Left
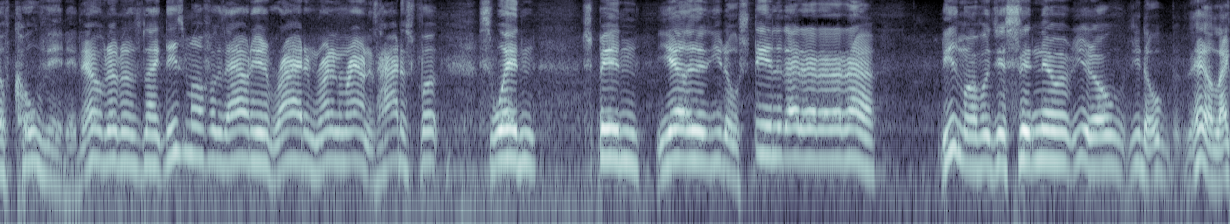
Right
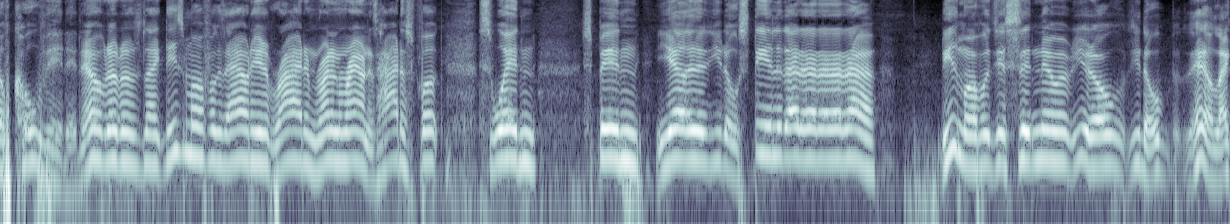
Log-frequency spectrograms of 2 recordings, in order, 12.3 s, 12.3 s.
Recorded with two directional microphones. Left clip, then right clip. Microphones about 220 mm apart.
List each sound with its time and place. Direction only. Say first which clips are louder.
0.0 s a man's voice: right 7 dB; 30° right (ahead or behind)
